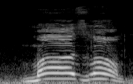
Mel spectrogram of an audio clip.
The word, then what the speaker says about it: Muslim: Muzlum. That's how you say it.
